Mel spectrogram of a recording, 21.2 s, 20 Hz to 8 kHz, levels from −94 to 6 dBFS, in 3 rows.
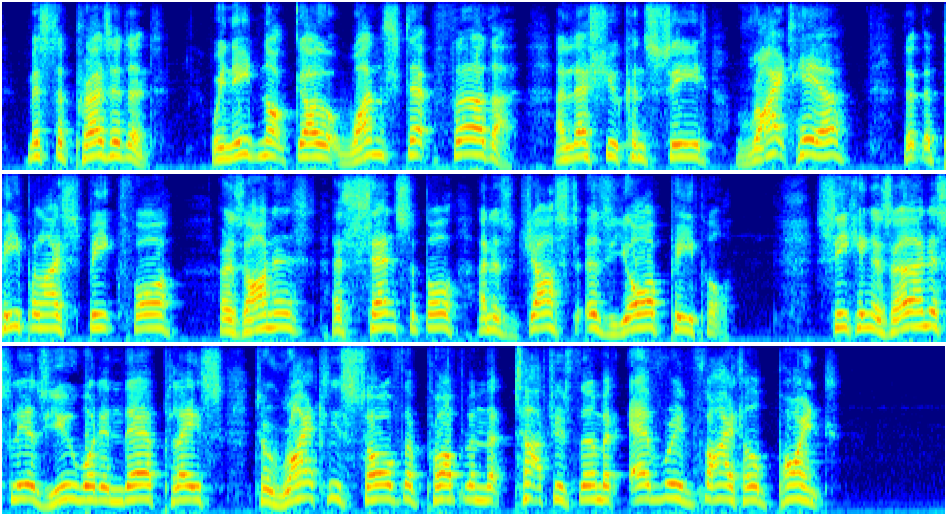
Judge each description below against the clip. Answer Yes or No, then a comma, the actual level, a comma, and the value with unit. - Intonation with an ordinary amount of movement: No, narrow, 2.1 semitones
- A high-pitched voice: Yes, high, 200 Hz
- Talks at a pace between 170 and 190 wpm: No, average, 145 wpm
